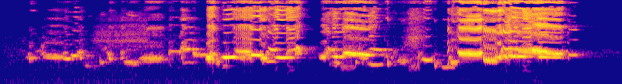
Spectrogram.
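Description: Australian magpie warbling in rich, fluting phrases around middle pitch, with bursts of harsher, harmonic-laden notes over about five seconds.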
